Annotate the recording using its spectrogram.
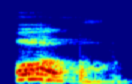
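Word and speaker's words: of: ऑफ rules, इसका pronunciation क्या है? ओ एफ। क्या है? ऑफ।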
